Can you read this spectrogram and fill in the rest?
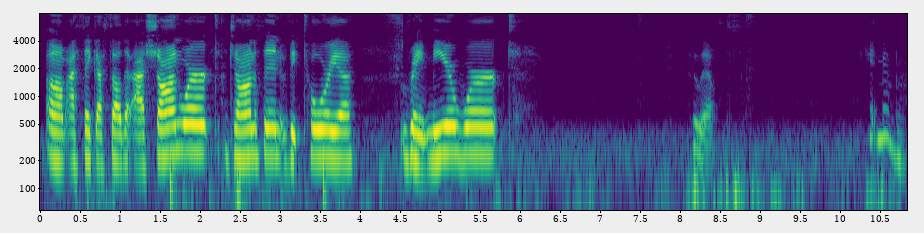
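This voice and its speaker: High-voiced Southern US woman teacher. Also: a little hiss or hum. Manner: sing-song when reading, folksy and conversational in asides. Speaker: teacher reading aloud to children. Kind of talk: picture-book read-aloud with casual asides.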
